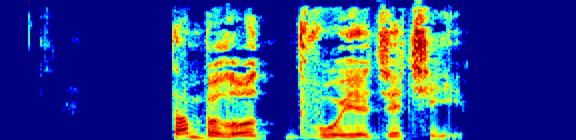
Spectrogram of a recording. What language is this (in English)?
Belarusian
